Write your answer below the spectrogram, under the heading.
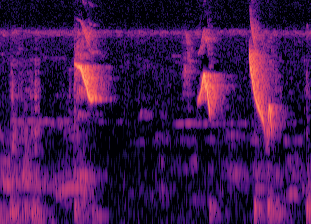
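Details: Kept red-cowled cardinal singing at the end of the night: three separate clear whistled notes, each sliding sharply downward, spaced about a second apart, with low soft household knocks underneath.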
